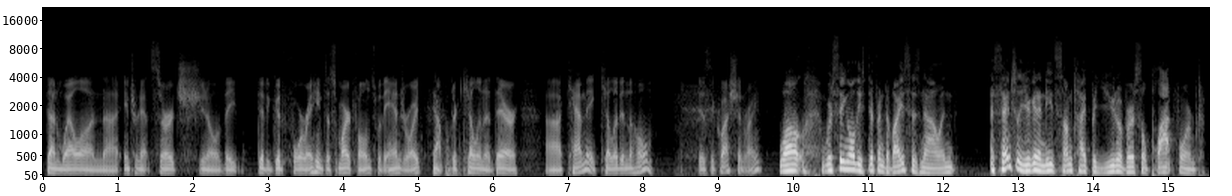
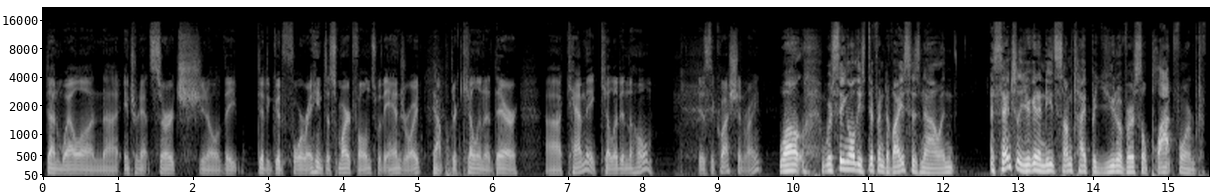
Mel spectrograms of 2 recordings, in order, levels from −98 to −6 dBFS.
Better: second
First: muffled; very; fading above 1.5 kHz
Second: none

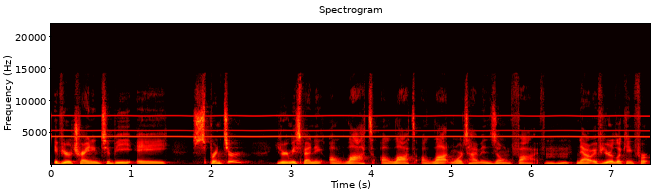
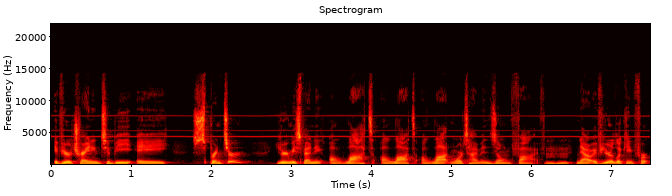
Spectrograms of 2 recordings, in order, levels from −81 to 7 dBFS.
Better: second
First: high-pitched whine; loud; throughout; 4.5 kHz, 7 dB below the speech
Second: high-pitched whine; faint; throughout; 4.5 kHz, 20 dB below the speech

